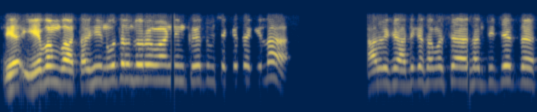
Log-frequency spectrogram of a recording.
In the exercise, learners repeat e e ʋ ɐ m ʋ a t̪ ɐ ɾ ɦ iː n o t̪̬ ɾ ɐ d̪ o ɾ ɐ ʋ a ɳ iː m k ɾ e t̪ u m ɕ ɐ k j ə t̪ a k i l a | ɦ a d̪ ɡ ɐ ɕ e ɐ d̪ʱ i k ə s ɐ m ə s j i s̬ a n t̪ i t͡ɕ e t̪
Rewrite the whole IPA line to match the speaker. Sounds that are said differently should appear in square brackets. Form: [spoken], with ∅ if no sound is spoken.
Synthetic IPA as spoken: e e ʋ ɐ m ʋ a t̪ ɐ ɾ ɦ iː n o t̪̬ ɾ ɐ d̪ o ɾ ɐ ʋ a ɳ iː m k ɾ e t̪ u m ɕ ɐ k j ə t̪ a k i l a | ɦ a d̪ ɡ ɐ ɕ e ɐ d̪ʱ i k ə s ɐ m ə s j [a] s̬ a n t̪ i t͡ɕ e t̪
